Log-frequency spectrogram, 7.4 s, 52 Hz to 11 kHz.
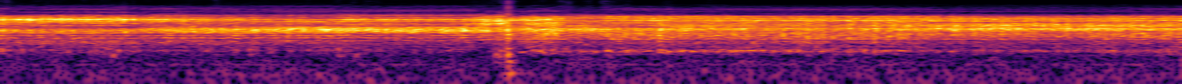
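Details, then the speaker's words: General Electric P-815A Deluxe 7-transistor radio during repair, after capacitor replacement: a steady hiss of static with one brief crackle and no station; output is more than before but there is still no tuning. Cause not confirmed. "Well, we got more than we did. We had more than we did. We still don't have any tuning, but"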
